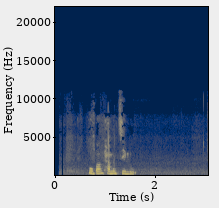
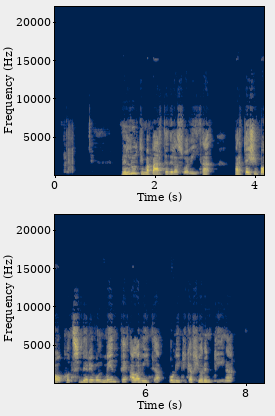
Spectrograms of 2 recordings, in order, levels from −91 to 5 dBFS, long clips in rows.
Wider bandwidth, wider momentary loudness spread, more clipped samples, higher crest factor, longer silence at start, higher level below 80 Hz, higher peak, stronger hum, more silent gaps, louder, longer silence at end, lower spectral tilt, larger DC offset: first, 11 kHz vs 9.4 kHz; first, 24 LU vs 14 LU; neither; about the same, 22 dB vs 20 dB; about the same, 0.25 s vs 0.3 s; second, -76 dBFS vs -62 dBFS; second, -4 dBFS vs 0 dBFS; neither; second, none vs 0.43-0.67 s, 1.15-1.29 s, 3.46-3.59 s, 6.40-6.45 s; second, -23 LUFS vs -19 LUFS; first, 1.45 s vs 0.65 s; about the same, -3 dB/octave vs -4 dB/octave; neither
